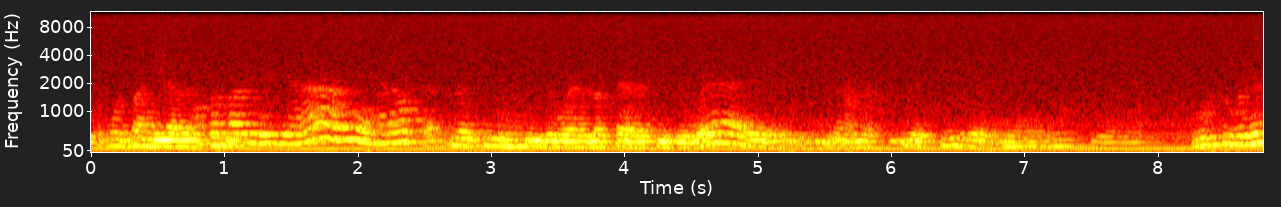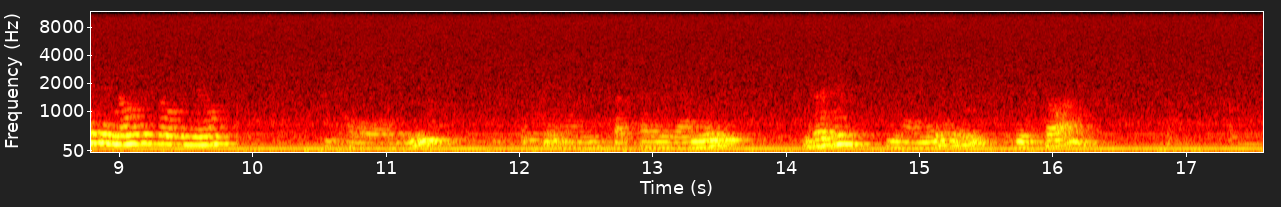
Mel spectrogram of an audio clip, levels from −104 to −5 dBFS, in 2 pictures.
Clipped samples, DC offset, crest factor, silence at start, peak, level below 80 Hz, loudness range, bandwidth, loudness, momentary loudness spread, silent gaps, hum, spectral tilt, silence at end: under 0.1%; under 0.1%; 18 dB; 0 s; -10 dBFS; -50 dBFS; 7 LU; 11 kHz; -28 LUFS; 17 LU; none; 50 Hz at -45 dBFS; -10 dB/octave; 0 s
